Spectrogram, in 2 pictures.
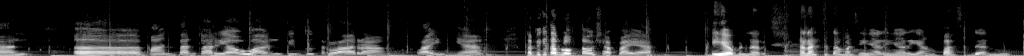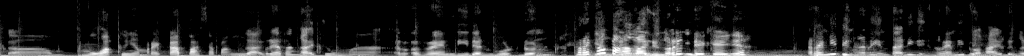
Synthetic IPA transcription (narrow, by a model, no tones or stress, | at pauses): an | ʔəmant̪ankaɾiawanpint̪ut̪ərlaɾaŋlaɪnɲa | t̪apikit̪abəlɔmt̪ausiapaja | ijabənərkarnakit̪amasɪhɲaɾiɲaɾijaŋpasdanəmuwak̚t̪uɲaməɾekapasapaəŋɡaʔərɲat̪aŋɡat͡ʃumarɛndidanɡɔrdɔn | məɾekapaŋaŋɡaʔdəŋəɾɪndɛkaɲarɛndidəŋəɾɪnt̪adirɛndiduakalidəŋə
